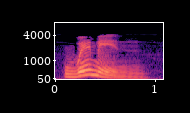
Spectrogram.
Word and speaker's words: women: man 还有 woman，我们将把它们变成复数，这时候需要将字母 a 改成 e，读音分别是 men 和 women。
